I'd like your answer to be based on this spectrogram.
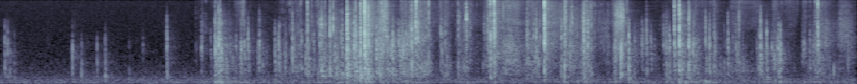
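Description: Fingernails and fingertips rub across the sheets of an open newsprint newspaper lying on a table, then lift a page to turn it. A couple of seconds of faint, sparse ticks and scratches give way to louder, bright, crackling rustles and crinkles of the thin paper.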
